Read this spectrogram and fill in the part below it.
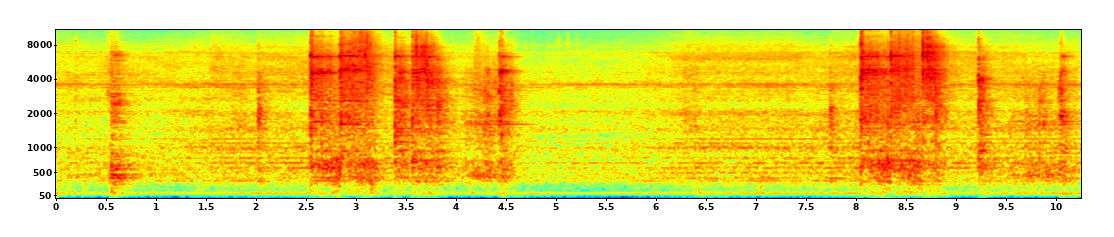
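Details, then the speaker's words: ForestWest 15-ton electric log splitter on its maiden run, splitting Australian stringybark hardwood: steady low motor hum holds under load while wood cracks and pops in bursts; easy split, healthy operation. "that's super easy. And as you can see, this is stringy bark or some Australian hardwood, so that's a very impressive first go."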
